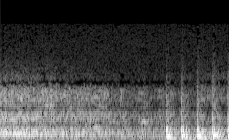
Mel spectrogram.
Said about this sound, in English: Who's at the door? Come in. What are you knocking on that door for?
